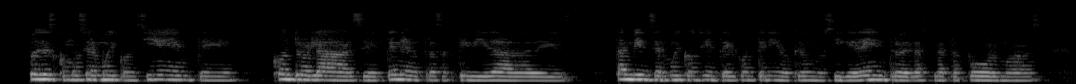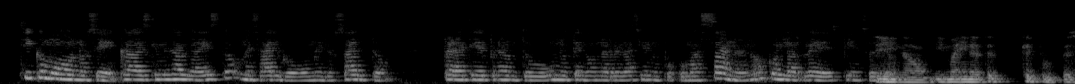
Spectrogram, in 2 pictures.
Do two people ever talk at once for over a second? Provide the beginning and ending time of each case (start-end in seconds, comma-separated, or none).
none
